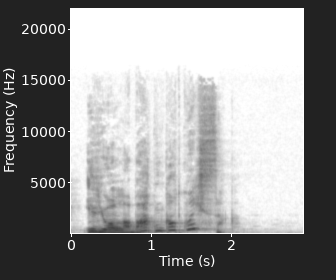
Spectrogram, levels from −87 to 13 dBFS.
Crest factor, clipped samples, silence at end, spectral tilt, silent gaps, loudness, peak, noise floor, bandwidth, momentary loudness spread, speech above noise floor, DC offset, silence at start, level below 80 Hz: 16 dB; under 0.1%; 1 s; -6 dB/octave; none; -16 LUFS; -2 dBFS; -59 dBFS; 15.5 kHz; 14 LU; 43 dB; under 0.1%; 0.2 s; -60 dBFS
